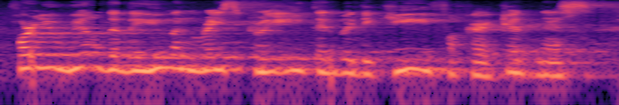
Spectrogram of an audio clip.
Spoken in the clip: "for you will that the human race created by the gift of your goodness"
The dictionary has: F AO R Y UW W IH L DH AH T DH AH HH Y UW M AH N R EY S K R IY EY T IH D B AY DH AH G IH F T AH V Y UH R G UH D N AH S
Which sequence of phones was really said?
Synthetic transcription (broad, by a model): F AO R Y UW W IH L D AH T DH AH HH Y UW M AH N R EY S K R IY EY T IH D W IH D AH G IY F AH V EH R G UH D N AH S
